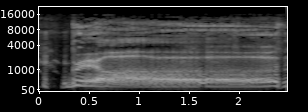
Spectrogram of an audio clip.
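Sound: loud burp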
